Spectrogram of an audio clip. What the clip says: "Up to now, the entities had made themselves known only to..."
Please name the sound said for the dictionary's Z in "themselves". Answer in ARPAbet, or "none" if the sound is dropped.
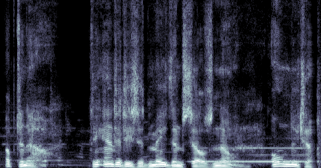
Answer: Z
